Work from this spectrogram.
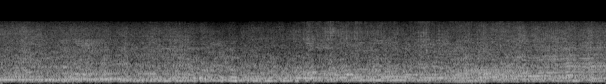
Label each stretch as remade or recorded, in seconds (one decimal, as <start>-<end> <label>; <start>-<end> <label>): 0.0-1.9 recorded; 1.9-2.4 remade; 2.4-6.1 recorded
